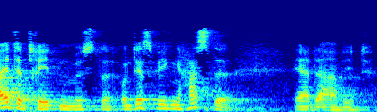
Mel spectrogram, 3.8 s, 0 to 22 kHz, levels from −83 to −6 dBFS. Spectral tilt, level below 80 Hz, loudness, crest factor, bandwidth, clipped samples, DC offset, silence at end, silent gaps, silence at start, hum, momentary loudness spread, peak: -5 dB/octave; -56 dBFS; -33 LUFS; 20 dB; 8 kHz; under 0.1%; under 0.1%; 0 s; none; 0 s; none; 10 LU; -14 dBFS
